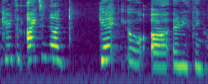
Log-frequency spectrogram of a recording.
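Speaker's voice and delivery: high-pitched mock indignation; indignant mom. Mom denies buying daughter the perfume, imitated indignation. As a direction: imitate a mother's high, insistent denial. Mom's indignant denial acted out.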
